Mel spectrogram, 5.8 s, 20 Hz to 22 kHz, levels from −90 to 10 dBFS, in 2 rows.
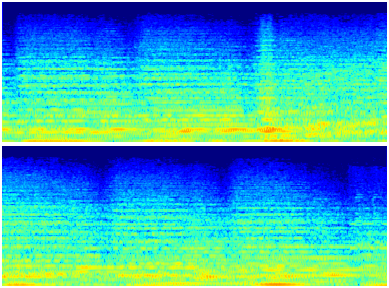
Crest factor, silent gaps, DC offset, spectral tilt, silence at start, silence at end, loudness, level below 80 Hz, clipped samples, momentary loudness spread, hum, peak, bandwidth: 16 dB; none; under 0.1%; -6.5 dB/octave; 0 s; 0 s; -23 LUFS; -30 dBFS; under 0.1%; 5 LU; none; -6 dBFS; 13 kHz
